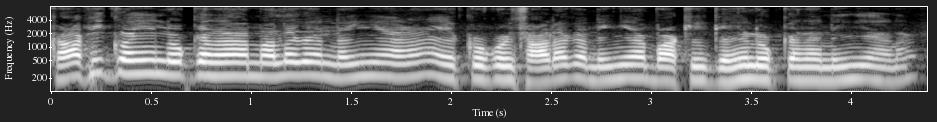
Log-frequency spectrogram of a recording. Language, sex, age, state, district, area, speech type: Dogri, male, 60+, Jammu and Kashmir, Reasi, rural, spontaneous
